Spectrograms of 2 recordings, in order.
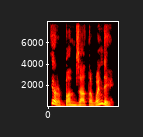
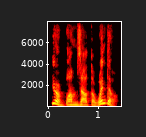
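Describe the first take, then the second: First: It is said in a Scottish accent. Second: It is said without a Scottish accent.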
